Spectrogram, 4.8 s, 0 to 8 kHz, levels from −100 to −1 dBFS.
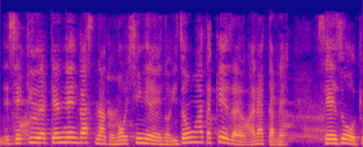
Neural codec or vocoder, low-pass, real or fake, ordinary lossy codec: codec, 16 kHz, 4 kbps, FunCodec, trained on LibriTTS, 50 frames a second; 7.2 kHz; fake; AAC, 32 kbps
